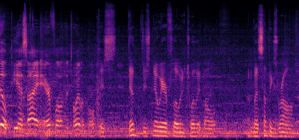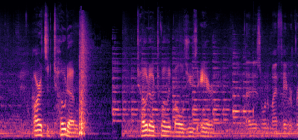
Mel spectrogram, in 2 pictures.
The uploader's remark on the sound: Live at Starbucks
